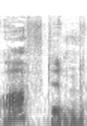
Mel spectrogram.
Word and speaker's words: often: intensify rapidly and are often accompanied by heavy snow and strong winds. I really dislike people who pronounce the T in the word often.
